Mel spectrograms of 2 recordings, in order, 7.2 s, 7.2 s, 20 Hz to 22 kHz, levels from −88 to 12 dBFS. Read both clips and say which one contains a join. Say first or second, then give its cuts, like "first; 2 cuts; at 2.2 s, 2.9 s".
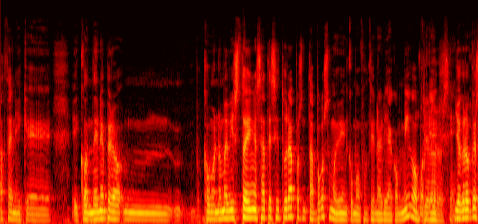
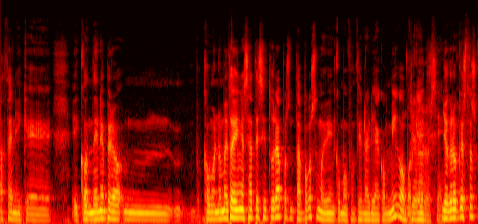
second; 1 cut; at 3.4 s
